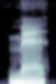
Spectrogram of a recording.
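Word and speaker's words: मैं: Maine me sounds a bit like mine without the final clear N.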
